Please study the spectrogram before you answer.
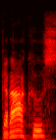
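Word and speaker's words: Gracchus: uh latin word right right right here uh garakus that's that's how you pronounce it because people have been uh having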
